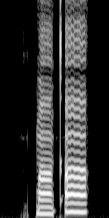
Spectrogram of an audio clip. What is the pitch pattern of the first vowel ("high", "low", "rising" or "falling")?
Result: low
